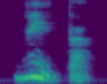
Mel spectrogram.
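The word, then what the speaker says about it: βήτα: грецького алфавіту Альфа і бета в грецькій мові вимовляється як Віта абетка - це українська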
